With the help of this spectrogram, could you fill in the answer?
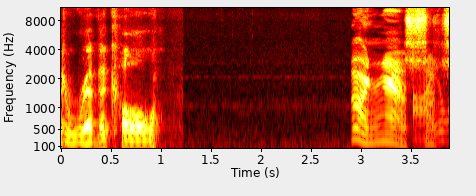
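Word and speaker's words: Revachol: I've been tempted on occasion, but someone has to stay strong for Revacol. I hate this man so much. He pronounces Yeah. Revacol with a hard K, unlike other people. You said Revacol?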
